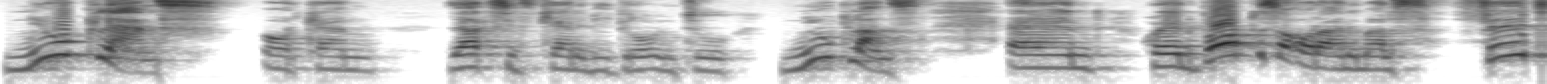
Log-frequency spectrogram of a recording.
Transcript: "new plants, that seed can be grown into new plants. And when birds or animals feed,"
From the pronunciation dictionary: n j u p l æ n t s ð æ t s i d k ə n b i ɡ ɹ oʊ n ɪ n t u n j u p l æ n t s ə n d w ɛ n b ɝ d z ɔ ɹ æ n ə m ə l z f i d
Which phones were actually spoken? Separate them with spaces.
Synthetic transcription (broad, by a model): n j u p l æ n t s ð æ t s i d k ə n b i ɡ ɹ oʊ ɪ n t u n j u p l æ n t s ə n d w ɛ n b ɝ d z ɔ ɹ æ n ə m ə l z f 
